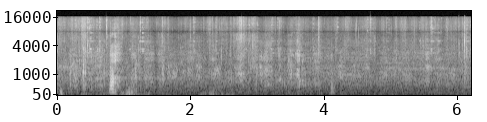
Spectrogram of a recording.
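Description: Dogs playing rough on a dirt slope: paws scuffling and footfalls on the ground, with a brief louder sound about a second in.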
